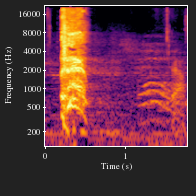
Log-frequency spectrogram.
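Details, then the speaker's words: Single loud, voiced, deliberate cough made at close range by an adult woman toward a brain cancer patient in a store, followed by faint voice and room noise. "I think I'll get real close to you and cough"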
